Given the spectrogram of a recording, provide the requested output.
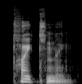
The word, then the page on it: tightening: British English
